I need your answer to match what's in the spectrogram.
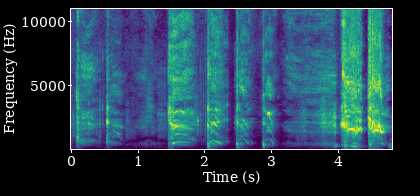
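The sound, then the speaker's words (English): A voice imitates a string of harsh, hacking coughs of sick people, about eight bursts in uneven rhythm, loud, with the final two coughs the strongest and most forceful. “And then these Africans ain't even coughing, bro.”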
